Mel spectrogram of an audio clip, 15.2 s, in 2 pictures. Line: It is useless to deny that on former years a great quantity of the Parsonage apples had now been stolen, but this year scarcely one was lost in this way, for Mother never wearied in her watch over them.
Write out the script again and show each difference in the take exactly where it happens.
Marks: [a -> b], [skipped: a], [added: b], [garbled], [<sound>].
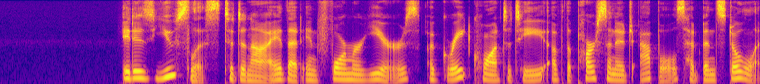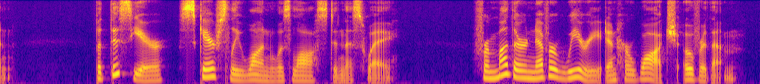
It is useless to deny that [on -> in] former years a great quantity of the Parsonage apples had [skipped: now] been stolen, but this year scarcely one was lost in this way, for Mother never wearied in her watch over them.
